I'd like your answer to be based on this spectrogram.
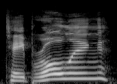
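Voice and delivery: tape rolling, drawn out slowly; slow set call. Shown as a demonstration. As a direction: announce it to the crew slowly. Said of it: "what is it?".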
